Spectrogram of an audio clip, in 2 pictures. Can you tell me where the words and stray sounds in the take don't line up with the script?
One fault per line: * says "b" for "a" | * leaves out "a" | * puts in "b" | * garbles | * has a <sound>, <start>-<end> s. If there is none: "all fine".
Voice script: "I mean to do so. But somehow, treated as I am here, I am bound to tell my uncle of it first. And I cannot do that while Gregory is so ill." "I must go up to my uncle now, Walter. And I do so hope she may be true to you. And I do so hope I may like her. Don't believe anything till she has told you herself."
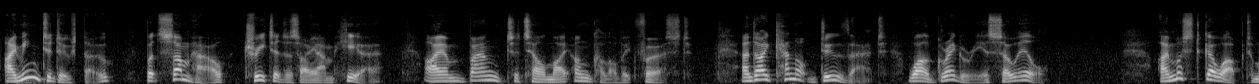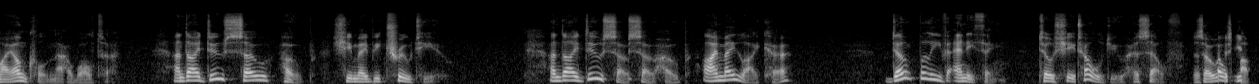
* has a dropout, 0.7-0.8 s
* puts in "so"
* leaves out "has"
* garbles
